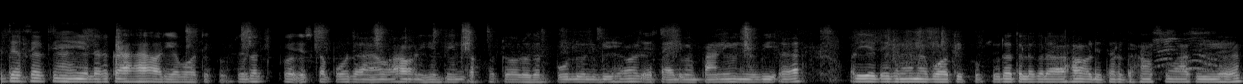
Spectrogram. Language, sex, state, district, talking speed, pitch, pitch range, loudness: Hindi, male, Bihar, Araria, 235 wpm, 120 Hz, 115-130 Hz, -32 LUFS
